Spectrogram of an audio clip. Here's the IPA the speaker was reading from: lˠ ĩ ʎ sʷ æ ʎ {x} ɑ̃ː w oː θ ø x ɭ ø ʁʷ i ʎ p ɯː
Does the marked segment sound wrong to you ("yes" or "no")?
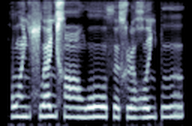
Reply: no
